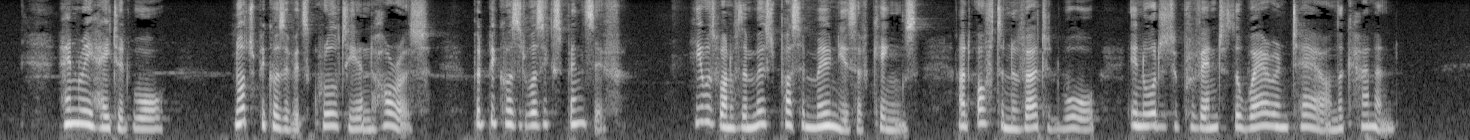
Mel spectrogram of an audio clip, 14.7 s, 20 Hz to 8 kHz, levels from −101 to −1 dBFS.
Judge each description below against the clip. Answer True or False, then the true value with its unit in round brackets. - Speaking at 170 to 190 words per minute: False (160 wpm)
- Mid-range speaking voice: False (215 Hz)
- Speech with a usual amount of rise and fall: True (4.0 semitones)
